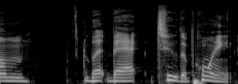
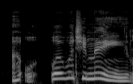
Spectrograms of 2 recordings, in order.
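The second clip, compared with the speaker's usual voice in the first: confused; 9 semitones higher, 4 dB quieter than usual. Retold or imitated. Confused reply to strangers.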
